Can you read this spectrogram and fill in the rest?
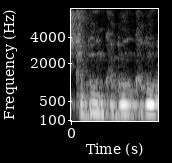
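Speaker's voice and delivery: playful spoken kaboom, repeated; tossing off kabooms like little blasts; cartoon explosion noises said lightly; mock explosion sounds. Imitating exploding pagers.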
